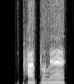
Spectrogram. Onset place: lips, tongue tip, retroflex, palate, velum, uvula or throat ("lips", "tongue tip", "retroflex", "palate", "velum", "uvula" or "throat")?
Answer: lips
